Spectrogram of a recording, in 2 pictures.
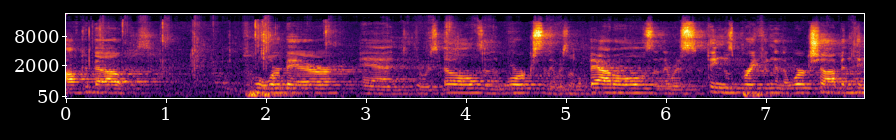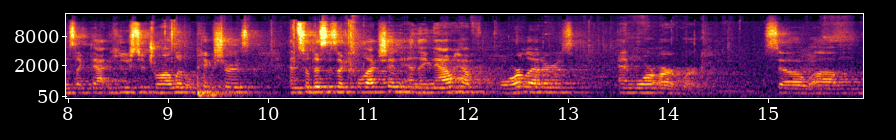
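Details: Adult man speaking; ordinary speech.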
